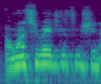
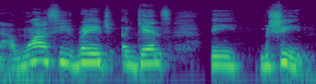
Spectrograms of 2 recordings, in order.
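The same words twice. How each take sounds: First: Said in the usual way. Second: "Rage Against the Machine" drawn out with pauses between words; emphatic repeat. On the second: Retold or imitated.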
